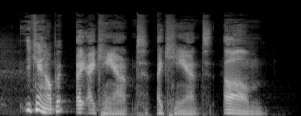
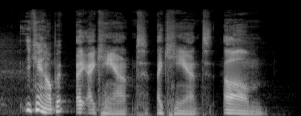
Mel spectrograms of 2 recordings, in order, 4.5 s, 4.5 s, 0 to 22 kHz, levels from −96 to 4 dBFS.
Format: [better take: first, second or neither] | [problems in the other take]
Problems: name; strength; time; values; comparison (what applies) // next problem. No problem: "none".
second | garbled, watery; slightly; nothing above 13 kHz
